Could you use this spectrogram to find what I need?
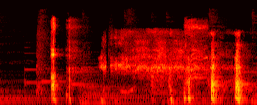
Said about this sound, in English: And he's over here coughing. Hit the cough button.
